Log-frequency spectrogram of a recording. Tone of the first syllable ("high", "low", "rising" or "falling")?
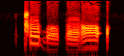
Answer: high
